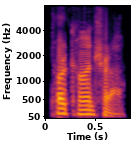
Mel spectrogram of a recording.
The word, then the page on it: per contra: American English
